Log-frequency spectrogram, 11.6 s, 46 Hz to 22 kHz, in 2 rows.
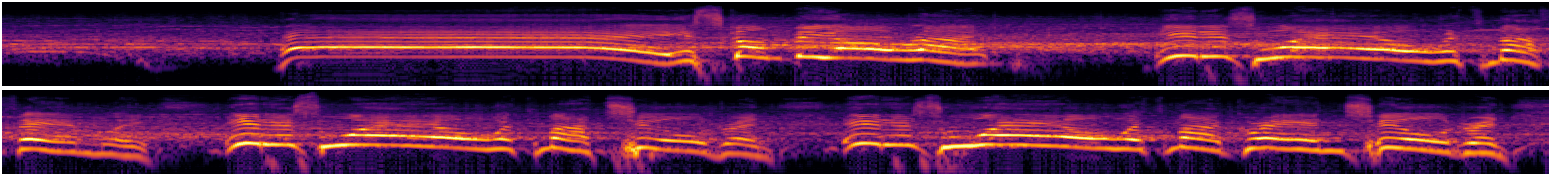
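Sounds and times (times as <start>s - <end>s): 
audience cheering and shouting: 0.0s - 11.5s
person whooping: 1.0s - 3.4s
speech: 2.6s - 11.5s.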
